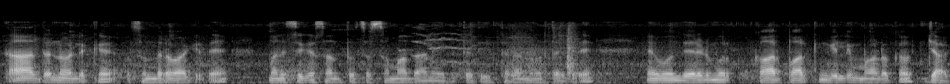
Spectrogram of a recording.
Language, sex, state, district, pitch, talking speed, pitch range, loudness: Kannada, male, Karnataka, Bellary, 95 Hz, 115 wpm, 85-100 Hz, -22 LUFS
